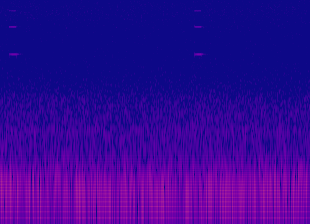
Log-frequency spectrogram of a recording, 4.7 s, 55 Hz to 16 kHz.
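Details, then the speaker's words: Fluke ScopeMeter 125B in recorder mode logging thermocouple temperature with event threshold off: two short, high beeps about three seconds apart over quiet room hum, each marking a new minimum or maximum reading. "Notice I have changed event threshold to OFF, which means that now anytime there is a new minimum and maximum, you'll hear a "beep." We'll press DONE and then F4 to run. So you hear the beeping every time there is a new min and max."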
